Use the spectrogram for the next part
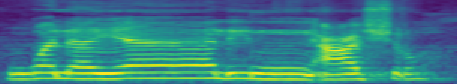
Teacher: الف سے پہلے والے حرف پر زبر ہو تو الف مدہ ہوتا ہے، مد کا مطلب ہوتا ہے کھینچ کر پڑھنا، تو اس لیے الف مدہ کو ایک الف کے برابر کھینچ کر پڑھتے ہیں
